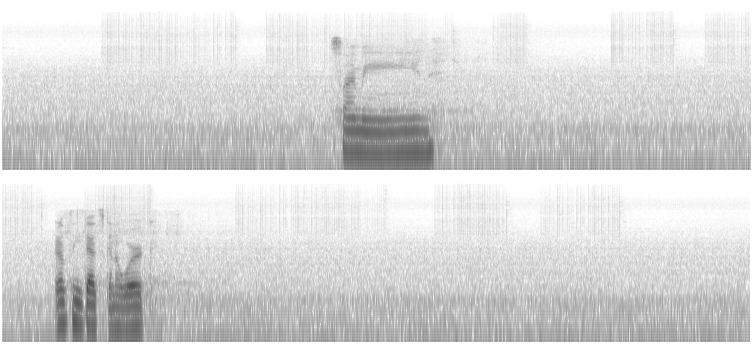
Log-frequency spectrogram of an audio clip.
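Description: An arc welder crackles and hisses in short bursts.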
